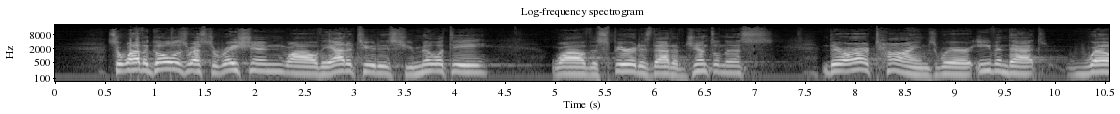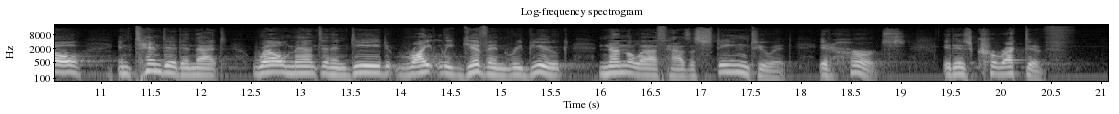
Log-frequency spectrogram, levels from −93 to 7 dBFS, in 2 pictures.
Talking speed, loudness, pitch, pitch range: 130 wpm, -19 LUFS, 165 Hz, 145-195 Hz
